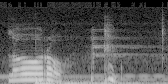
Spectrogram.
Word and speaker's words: loro: Jadi pembacaannya itu loro. Pembacanya itu loro. Pakai vokalnya itu O ya, bukan O. Vokalnya itu O datar ya.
